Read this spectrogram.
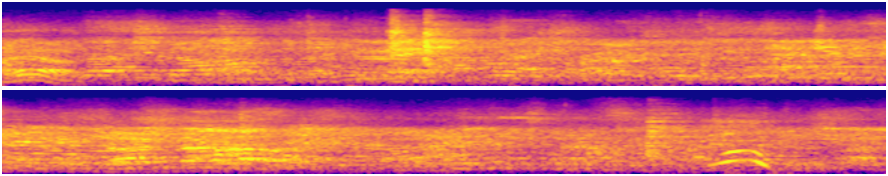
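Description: Diners chatter in the background.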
